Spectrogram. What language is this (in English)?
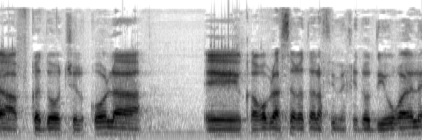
Hebrew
